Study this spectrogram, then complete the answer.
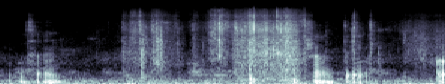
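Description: Paper rustles as a shoe box is handled.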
